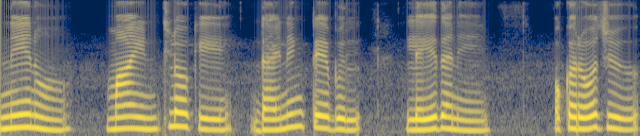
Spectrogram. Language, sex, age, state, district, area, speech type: Telugu, female, 30-45, Andhra Pradesh, East Godavari, rural, spontaneous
